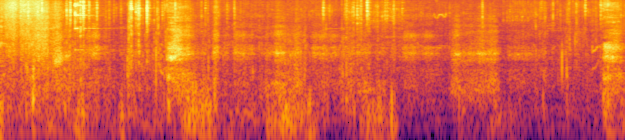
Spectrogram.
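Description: Mountain bike rolling down a rough, rocky dirt trail: tyres grinding over stones and loose ground, with irregular knocks and rattles as the bike jolts over rocks and roots.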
